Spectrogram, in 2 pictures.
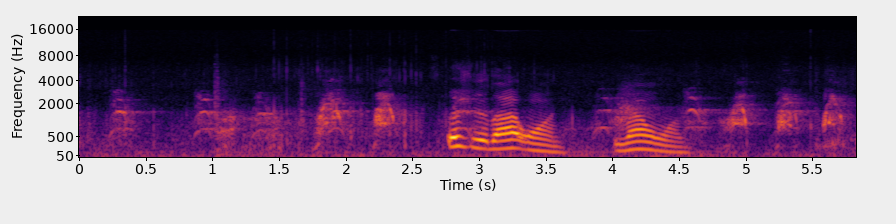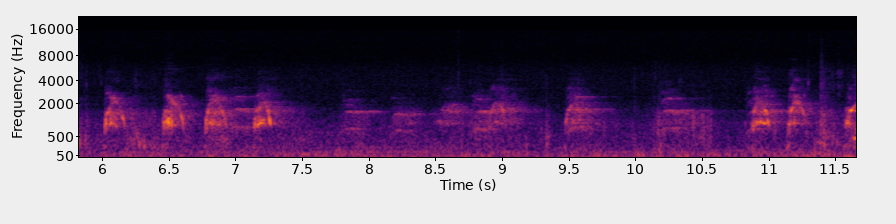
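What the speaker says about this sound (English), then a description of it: "My neighbor's dogs constantly bark over and over and over again." A neighbor's dogs bark in a few short bursts of yelping, howl-like calls, with a person talking over and between them.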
